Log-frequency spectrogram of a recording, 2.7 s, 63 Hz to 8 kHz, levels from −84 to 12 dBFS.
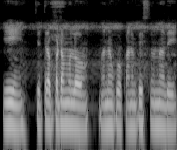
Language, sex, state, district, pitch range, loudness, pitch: Telugu, male, Andhra Pradesh, Sri Satya Sai, 135-145 Hz, -20 LUFS, 140 Hz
